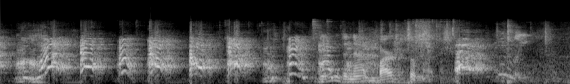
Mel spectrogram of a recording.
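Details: Three unrelated male Pembroke Welsh Corgis on a farm, being let outside to play, bark in quick, sharp, repeated bursts, about two or three per second. A person's voice talks over the excited dogs throughout.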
